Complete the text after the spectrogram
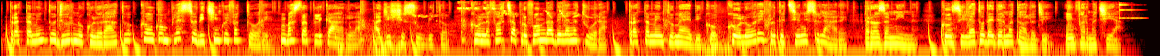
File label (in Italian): Rosamin commercial Dermasence voce di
